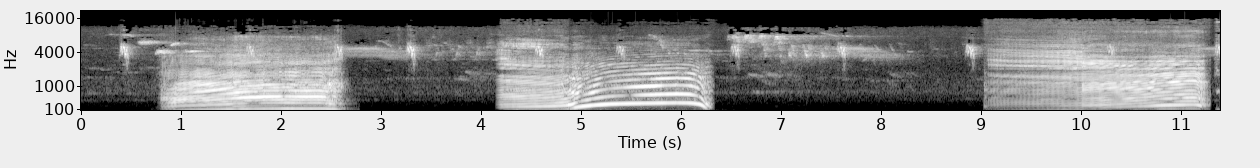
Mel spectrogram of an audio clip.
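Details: Domesticated cattle in a herd: three long, loud moos, each about two seconds, rich and harmonic, the second rising then falling in pitch, separated by near silence with faint bird chirps.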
